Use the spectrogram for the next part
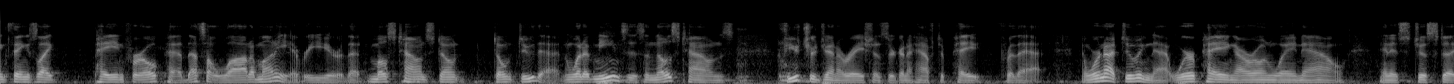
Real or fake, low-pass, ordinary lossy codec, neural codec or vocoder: real; 7.2 kHz; Opus, 32 kbps; none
